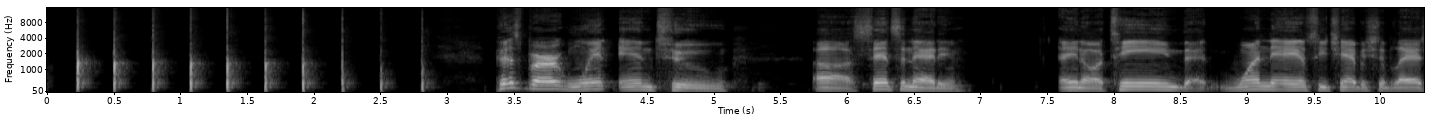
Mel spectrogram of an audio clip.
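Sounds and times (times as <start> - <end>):
hand clap: 0.0 - 3.0
speech: 3.4 - 7.0, 7.6 - 10.3.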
